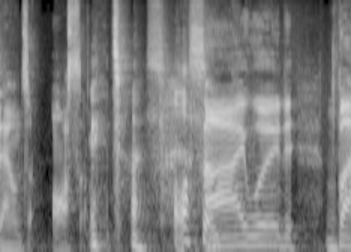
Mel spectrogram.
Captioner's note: laugh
